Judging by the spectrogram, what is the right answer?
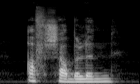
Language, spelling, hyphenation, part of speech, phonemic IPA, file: Dutch, afsabelen, af‧sa‧be‧len, verb, /ˈɑfˌsaː.bə.lə(n)/, Nl-afsabelen.ogg
- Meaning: to chop off with a sabre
